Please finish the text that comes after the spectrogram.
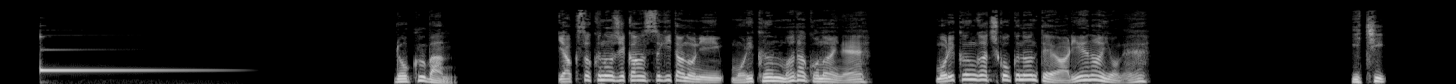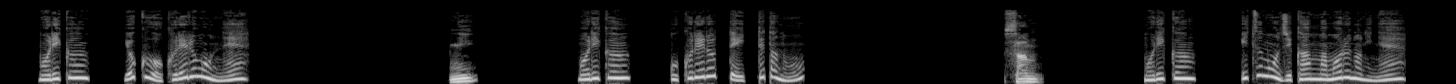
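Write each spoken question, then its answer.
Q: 約束の時間過ぎたのに森くんまだ来ないね。森くんが遅刻なんてありえないよね。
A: 3: 森くんいつも時間守るのにね。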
